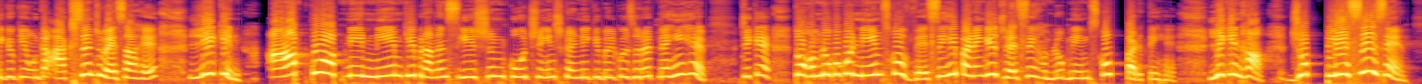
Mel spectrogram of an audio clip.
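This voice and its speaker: Woman teacher, very high voice, dry close sound, patient class explanations, slow careful example phrases. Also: lively intonation, no echo. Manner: explains in Hindi, reads French example phrases slowly and distinctly. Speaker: French teacher. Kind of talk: online class lecture.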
